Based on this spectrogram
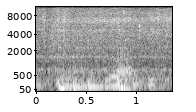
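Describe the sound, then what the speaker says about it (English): Bacon sizzles loudly in a pan for breakfast eggs Benedict, a steady close frying hiss with crackle and a few low stirring bumps, no voices. "Then we're just gonna add our bacon."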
